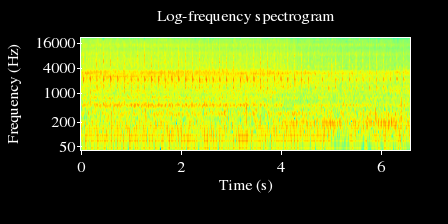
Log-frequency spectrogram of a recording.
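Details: 2000 Jeep Wrangler TJ 4.0 inline-six after overheating and losing all coolant: steady light ticking at a couple of beats per second over a rough idle; loudest under the engine and at the water pump, cause unknown.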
